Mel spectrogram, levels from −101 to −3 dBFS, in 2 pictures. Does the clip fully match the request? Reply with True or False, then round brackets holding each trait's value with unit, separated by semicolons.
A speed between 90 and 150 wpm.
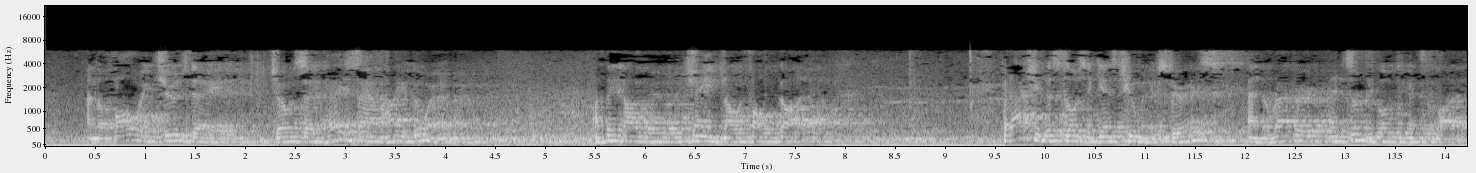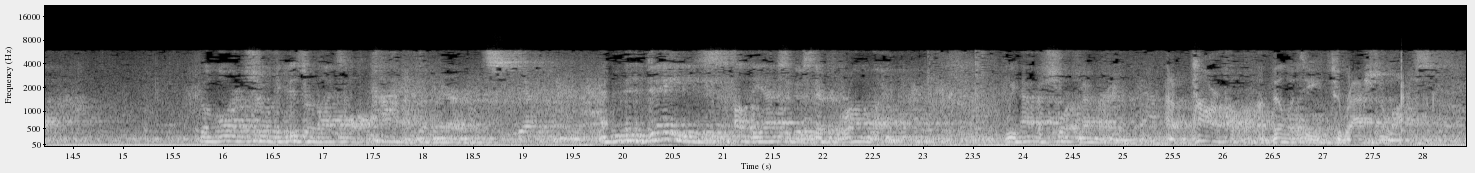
True (140 wpm)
